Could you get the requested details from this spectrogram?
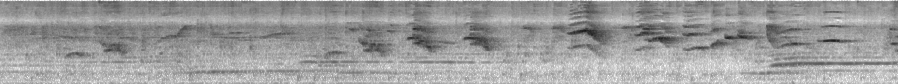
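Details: Oriental magpie-robin, called a fighter bird, singing in competition: a varied stream of sharp whistles, buzzy rising and falling notes and short chirps, with steady faint tones running beneath.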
